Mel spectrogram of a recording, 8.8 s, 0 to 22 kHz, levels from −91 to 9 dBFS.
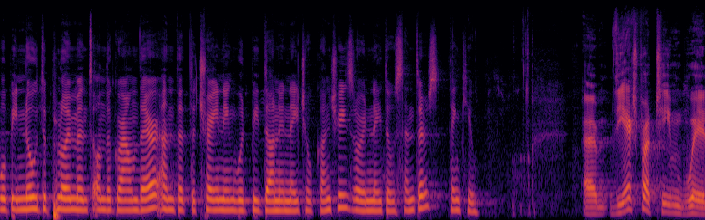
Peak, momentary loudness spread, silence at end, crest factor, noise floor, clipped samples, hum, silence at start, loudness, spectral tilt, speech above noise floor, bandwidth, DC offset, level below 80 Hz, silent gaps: -12 dBFS; 9 LU; 0 s; 16 dB; -62 dBFS; under 0.1%; none; 0 s; -29 LUFS; -5.5 dB/octave; 34 dB; 17 kHz; under 0.1%; -56 dBFS; none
